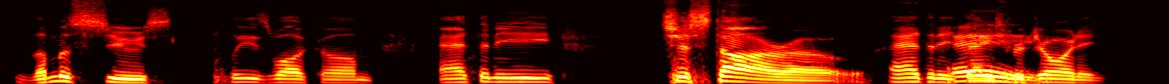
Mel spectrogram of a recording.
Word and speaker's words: Cistaro: Please welcome Anthony Cistaro. Anthony, thanks for Hey, joining. thank you, Tony, and extra credit for the proper Italian pronunciation.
